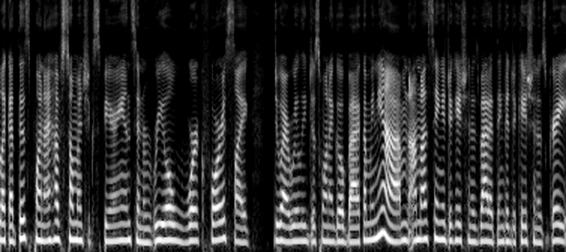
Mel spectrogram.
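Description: Very fast and flat in intonation, a woman with an American accent speaks at a medium pitch on a very clean recording with a silent background and a dry, close sound with no echo. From New York. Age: 30s. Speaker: content creator and entrepreneur. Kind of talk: interview conversation. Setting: studio.

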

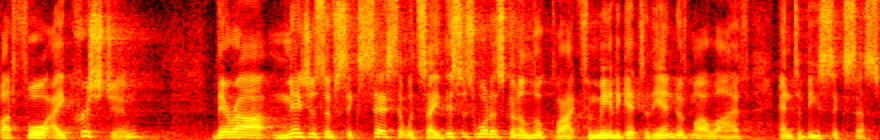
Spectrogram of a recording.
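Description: This man has a fairly high pitch, ordinary pitch variation and a moderate pace. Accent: Australian. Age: 30s. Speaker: pastor. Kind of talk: sermon.

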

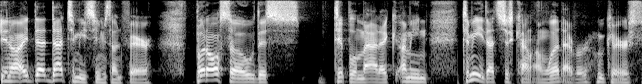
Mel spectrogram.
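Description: A man with a medium-pitched voice and vocal fry speaks at a fairly quick pace with lively intonation and very even loudness. The recording is very clean and dry, close-miked with no echo against a silent background. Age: 30s. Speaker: podcast co-host. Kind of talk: casual chat. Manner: animated.

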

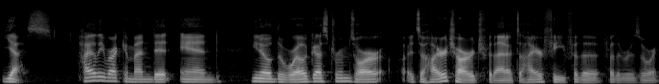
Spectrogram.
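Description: A very clean recording with a silent background catches a man with a normal speaking voice, talking fairly quickly at a medium pitch with ordinary pitch variation. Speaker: Disney-themed podcast co-host. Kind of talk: casual chat.

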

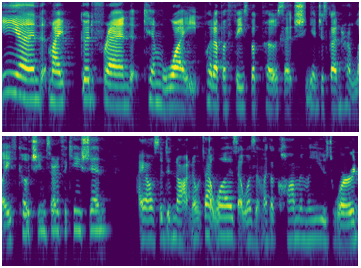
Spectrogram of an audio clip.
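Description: A woman with an American accent speaks at a medium pitch and a fairly quick pace. Her intonation is lively, with vocal fry in her voice. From West Virginia, Wheeling. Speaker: entrepreneur, wellness event organizer. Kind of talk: casual interview.

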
